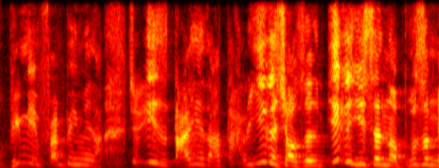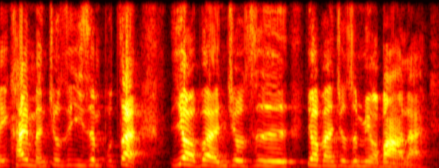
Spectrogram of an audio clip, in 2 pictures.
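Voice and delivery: high, urgent frantic recounting; retold panic. Preacher retelling a worried father phoning every doctor, frantic and mounting. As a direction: build from hurried high pitch to loud exasperation.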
